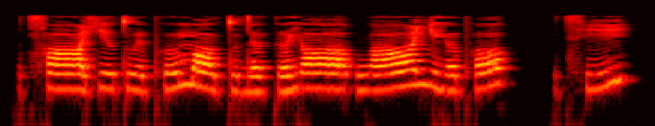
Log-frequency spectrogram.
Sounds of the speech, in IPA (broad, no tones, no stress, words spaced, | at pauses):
t͡sʰɑːçɪː tʷɪːpʰʊmɒː tʷɪdəːkəjɒː | wɑː ʎɪjəpʰɔ | t͡sʰi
